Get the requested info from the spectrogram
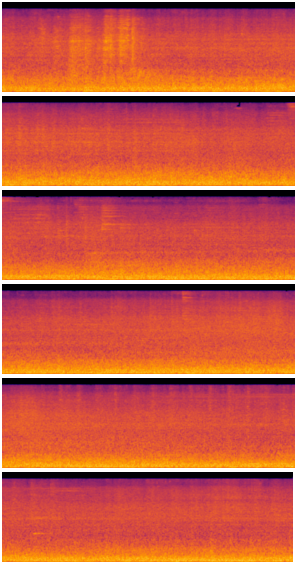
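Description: Freight cars of a manifest train, tank cars and covered hoppers, rolling past with a steady rumble of steel wheels on rail. A few sharp clanks come about two seconds in, and again around ten seconds.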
